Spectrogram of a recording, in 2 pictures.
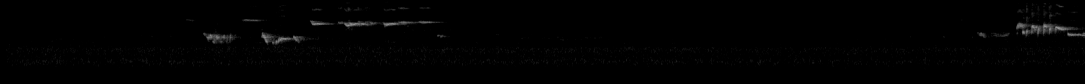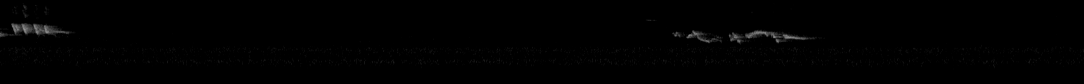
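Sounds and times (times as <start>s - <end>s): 
soft background hiss: 0.1s - 21.6s
European robin singing: 0.5s - 6.2s, 8.1s - 12.3s, 17.2s - 19.2s.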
